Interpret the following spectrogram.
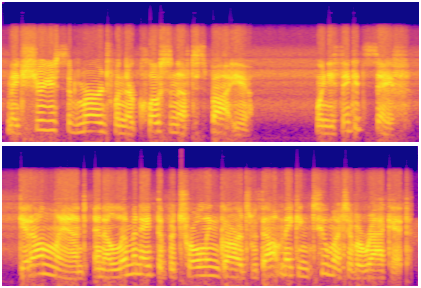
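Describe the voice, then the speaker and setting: A stern, brisk headquarters instructor in a military game is voiced by an actress who barks clipped tutorial commands over a noisy, radio-like line. Her mid-range voice has a sharp edge, and she comes across brisk and instructive.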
